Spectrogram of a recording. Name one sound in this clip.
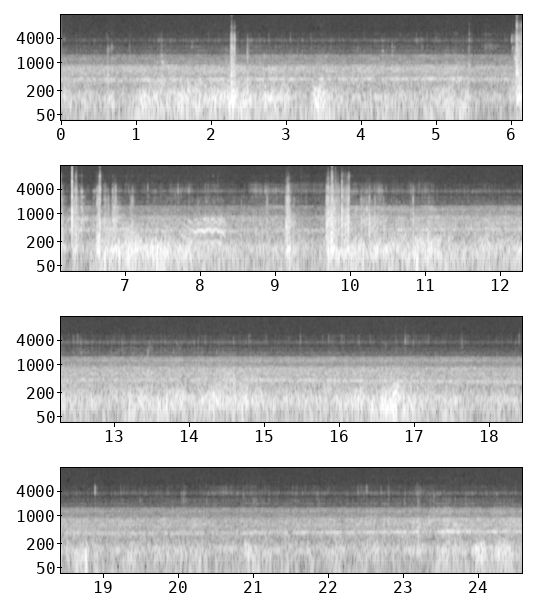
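Tyres rumble over gravel and bumps.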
